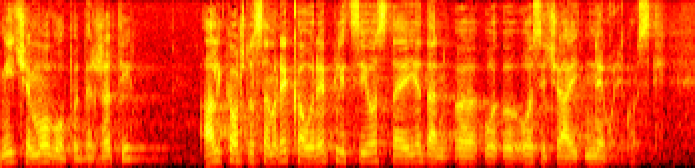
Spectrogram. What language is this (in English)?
Croatian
